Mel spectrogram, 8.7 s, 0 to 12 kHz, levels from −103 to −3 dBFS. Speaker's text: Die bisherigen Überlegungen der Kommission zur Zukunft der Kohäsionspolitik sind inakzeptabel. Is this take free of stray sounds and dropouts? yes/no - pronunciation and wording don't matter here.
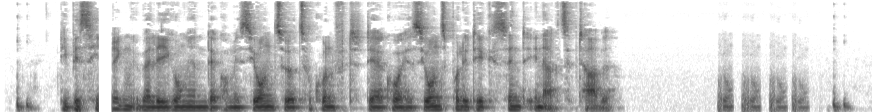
no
